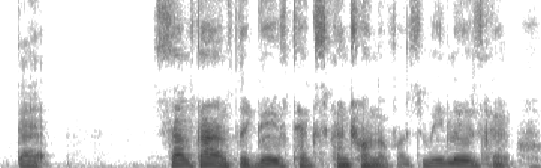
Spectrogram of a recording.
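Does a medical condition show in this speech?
Yes: traumatic brain injury.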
